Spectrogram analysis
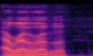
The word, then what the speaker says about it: Ouroboros: Ouroboros.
